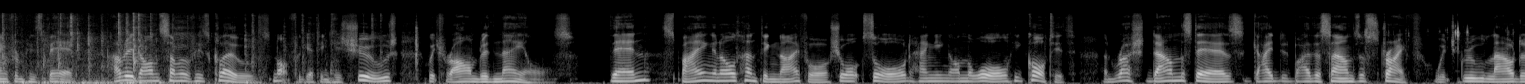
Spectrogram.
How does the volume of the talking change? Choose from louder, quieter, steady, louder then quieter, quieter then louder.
steady.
